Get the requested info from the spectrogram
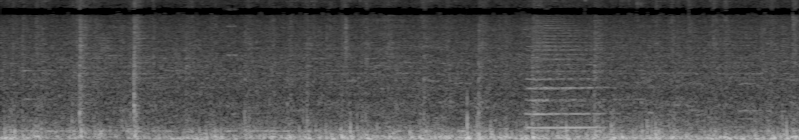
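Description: Passenger train coach running along a station platform, heard from an open coach door: a steady low rumble of wheels on rail with a few sharp clicks over rail joints. A little past halfway, a train horn sounds once for about a second.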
